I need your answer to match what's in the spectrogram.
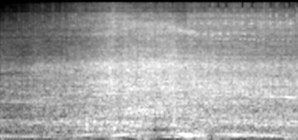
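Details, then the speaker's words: VW Golf GTI petrol engine on a ramp, right after revving: idle hunts, drone swelling and sagging, engine rocking as if misfiring and about to stall; cause not yet confirmed. "For some reason, straight after I'd revved the car, when it was dropping back down to its idle, it was kind of hunting for its idle and sounding like it was misfiring,"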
